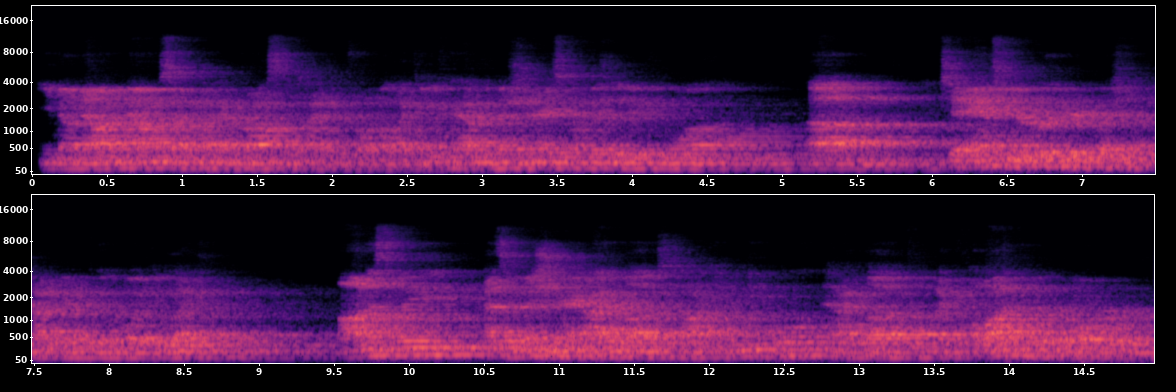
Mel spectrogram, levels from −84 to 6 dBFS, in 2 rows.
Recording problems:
room echo; strong; dies away in 3 s
off-mic speech; far

